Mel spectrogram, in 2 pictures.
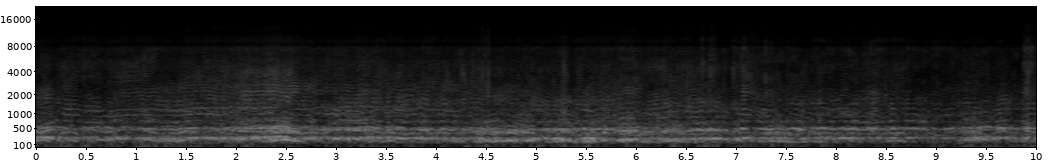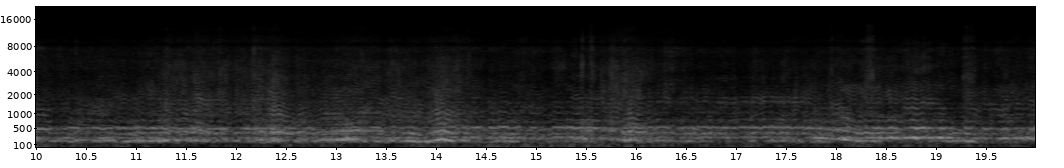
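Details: Continuous buzzing from a backyard beehive in the countryside, a thick low hum of many honey bees with occasional brighter whines of single bees flying near, steady throughout with gentle rises and falls.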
